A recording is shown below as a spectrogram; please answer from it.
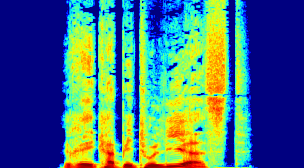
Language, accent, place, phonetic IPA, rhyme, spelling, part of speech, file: German, Germany, Berlin, [ʁekapituˈliːɐ̯st], -iːɐ̯st, rekapitulierst, verb, De-rekapitulierst.ogg
- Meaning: second-person singular present of rekapitulieren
